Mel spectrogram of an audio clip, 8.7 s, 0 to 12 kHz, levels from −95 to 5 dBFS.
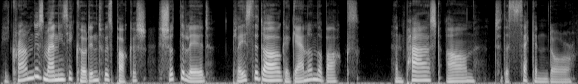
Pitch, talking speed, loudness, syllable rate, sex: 155 Hz, 185 wpm, -20 LUFS, 4.8 syllables/s, male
